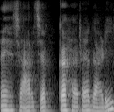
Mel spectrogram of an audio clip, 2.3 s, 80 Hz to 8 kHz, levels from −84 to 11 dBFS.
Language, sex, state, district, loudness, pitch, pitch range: Chhattisgarhi, male, Chhattisgarh, Kabirdham, -20 LUFS, 115 Hz, 115-125 Hz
